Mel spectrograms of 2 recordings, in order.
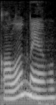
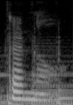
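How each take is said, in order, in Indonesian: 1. Kata ini diucapkan persis seperti ejaannya. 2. Kata ini tidak diucapkan sesuai ejaannya. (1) "bukan kolonel" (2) "tapi colonel"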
